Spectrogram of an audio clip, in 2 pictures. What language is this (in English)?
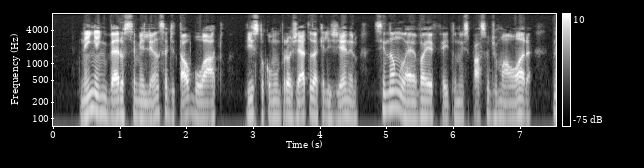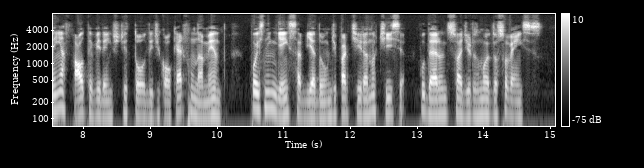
Portuguese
